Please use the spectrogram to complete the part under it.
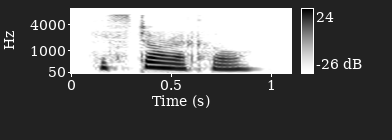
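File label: "historical", British English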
